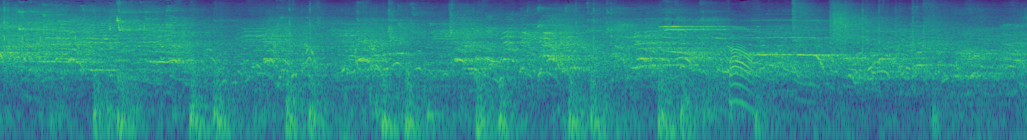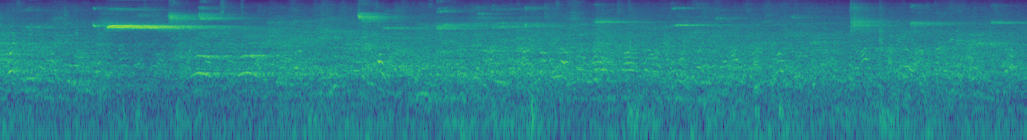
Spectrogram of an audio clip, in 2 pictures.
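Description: A basketball dribbled on a gym floor, the bounces coming thick and fast for about the first twelve seconds and more sparsely after, over indistinct voices and crowd chatter echoing in a large gym.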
